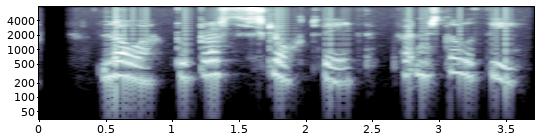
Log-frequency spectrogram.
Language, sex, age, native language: Icelandic, female, 11, Icelandic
